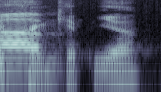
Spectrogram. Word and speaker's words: Principia: I say Prancipia. Oh, is it Prancipia? I don't know. You're the man of letters. It's a soft C.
